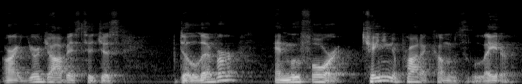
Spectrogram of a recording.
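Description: A man in his thirties, a bit hoarse from a cold, giving casual advice to camera from his home kitchen and checking in with "okay?" as he goes. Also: fairly low pitch, normal speed. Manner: animated hand gestures, frequent "um" and "okay?". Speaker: design career vlogger.

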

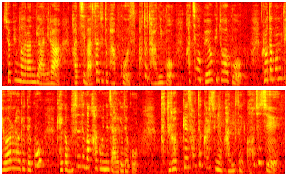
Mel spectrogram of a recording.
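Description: A woman's voice: high-pitched, big pitch swings, fairly quick, few pauses, a little hiss or hum. A woman in her thirties playing a reasonable, insistent relative who persuades earnestly in a sitcom. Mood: persuading. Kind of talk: sitcom acting. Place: home kitchen.

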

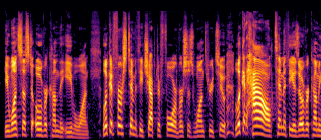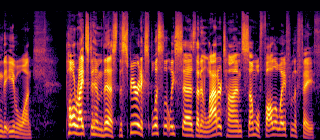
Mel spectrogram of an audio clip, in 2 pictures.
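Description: Man in his thirties, pastor, bright, casual animated sermon, reverberant church hall. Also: fairly high pitch. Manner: casual, animated preaching with gestures. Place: church stage with drum kit.

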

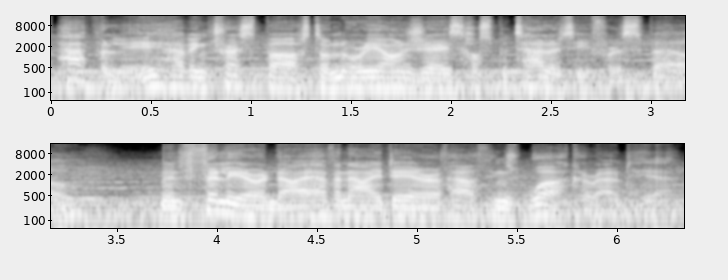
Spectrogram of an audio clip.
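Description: An actor playing a stern, weary warrior and guardian in a video game, speaking in a measured, formal, terse way. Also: male voice, medium pitch, close to an everyday voice. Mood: grave, measured. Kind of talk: dramatic video game voice acting. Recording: music behind the voice.

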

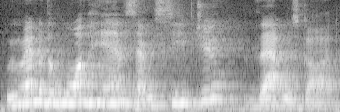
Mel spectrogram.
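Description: A woman's voice: a little high, expressive, normal speed. An older woman with a Brooklyn accent reading a poem at a podium, emphatic and rhythmic, repeating her refrains. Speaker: poetry reader. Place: library meeting room. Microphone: podium mic from a far camera. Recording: echoey room with faint noise.

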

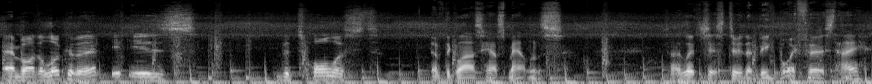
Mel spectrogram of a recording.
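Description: Excited Australian man vlogging over music. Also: lowish voice, unhurried, rough recording. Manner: excited, exclamatory, slangy. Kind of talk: casual vlog chat to camera. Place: outdoors on a mountain trail and car park. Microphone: handheld camera at arm's length.

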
